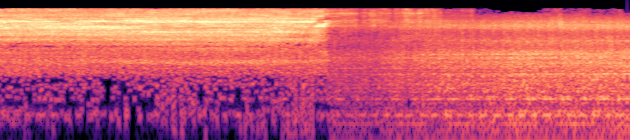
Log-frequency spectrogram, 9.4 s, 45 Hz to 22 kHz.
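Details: Mercedes truck 6-way pneumatic valve being rechecked with the engine running to supply compressed air at about 6–6.5 bar, feeding clutch, accessory and parking-brake lines: loud steady hiss of escaping air that drops and settles as the outlet opens; normal air discharge.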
